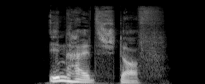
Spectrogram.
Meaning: ingredient
- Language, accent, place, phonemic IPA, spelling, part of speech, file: German, Germany, Berlin, /ˈɪnhalt͡sˌʃtɔf/, Inhaltsstoff, noun, De-Inhaltsstoff.ogg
